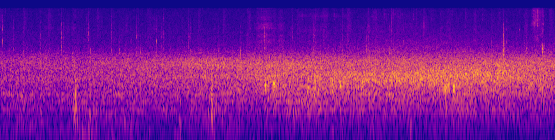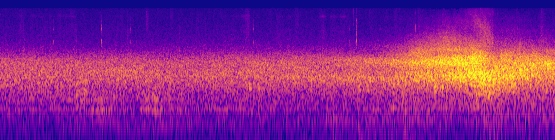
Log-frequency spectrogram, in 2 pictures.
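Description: Road traffic hums along a road.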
